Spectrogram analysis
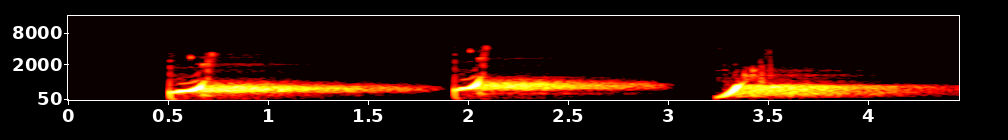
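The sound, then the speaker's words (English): Three separate watery bloops of water bubbles rising, each a quick upward-pitched plop followed by a fading gurgle, evenly spaced, with no voices. “This is what the bubbles sound like.”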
